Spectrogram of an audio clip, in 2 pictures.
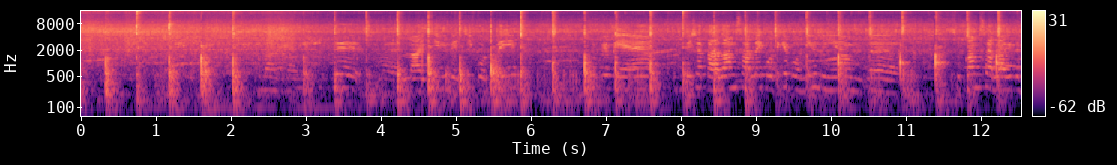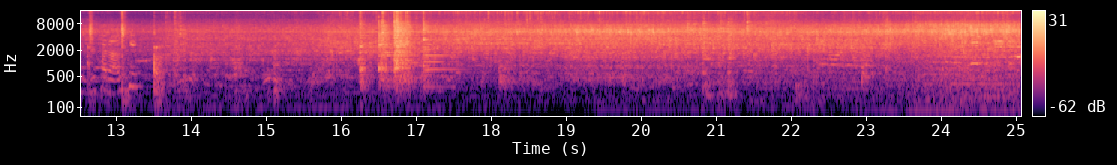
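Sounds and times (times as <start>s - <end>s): onions sizzling in oil: 0.0s - 25.0s
pestle knocking stone mortar: 0.3s - 2.2s, 2.9s - 13.8s
metal spoon clattering against pot: 16.2s - 17.5s.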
